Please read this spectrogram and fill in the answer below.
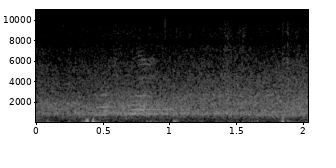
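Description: Quiet outdoor background: a steady hiss, with a brief faint call just before the middle and a soft low thump early on.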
